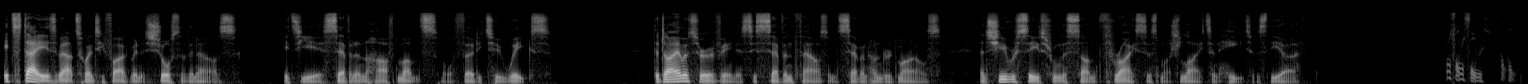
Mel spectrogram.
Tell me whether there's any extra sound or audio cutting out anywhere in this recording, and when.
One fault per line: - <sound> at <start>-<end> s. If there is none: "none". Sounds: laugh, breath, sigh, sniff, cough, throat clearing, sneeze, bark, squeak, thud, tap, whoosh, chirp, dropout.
- chirp at 14.5-15.2 s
